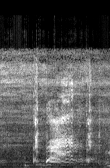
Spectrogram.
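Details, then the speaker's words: Newborn boy crying while being delivered by C-section, before fully out, after a blood test hinted at spina bifida (found not present); brief high-pitched wavering cry against low hum; newborn cry. "You're not supposed to cry until you come out all the way."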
